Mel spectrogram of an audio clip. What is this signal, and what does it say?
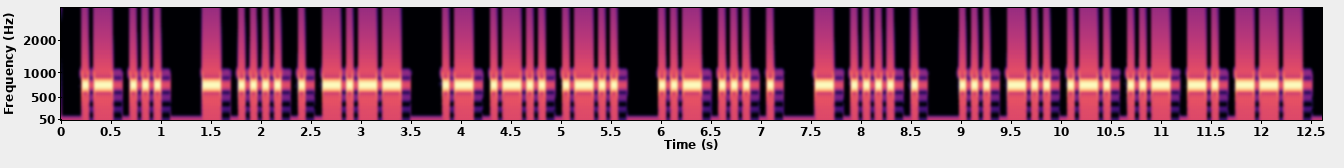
Morse code, heard as a keyed tone, about 20 wpm, 750 Hz. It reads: AS THEY ALL USE THE SDRUNO
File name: Archive / 20 WPM / 20WPM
